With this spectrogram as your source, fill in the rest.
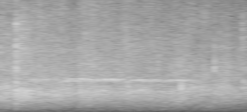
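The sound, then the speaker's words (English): Brief applause from an audience of children and adults clapping for a girl who answered a question correctly, a short, steady burst of many hands. “Wedding ring, yes, give her a clap, she's done very well, fantastic.”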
